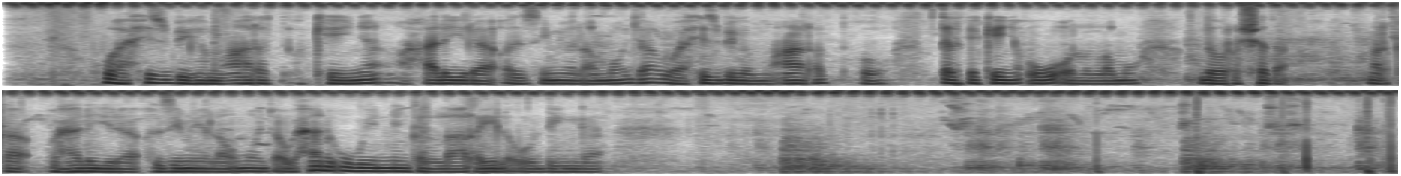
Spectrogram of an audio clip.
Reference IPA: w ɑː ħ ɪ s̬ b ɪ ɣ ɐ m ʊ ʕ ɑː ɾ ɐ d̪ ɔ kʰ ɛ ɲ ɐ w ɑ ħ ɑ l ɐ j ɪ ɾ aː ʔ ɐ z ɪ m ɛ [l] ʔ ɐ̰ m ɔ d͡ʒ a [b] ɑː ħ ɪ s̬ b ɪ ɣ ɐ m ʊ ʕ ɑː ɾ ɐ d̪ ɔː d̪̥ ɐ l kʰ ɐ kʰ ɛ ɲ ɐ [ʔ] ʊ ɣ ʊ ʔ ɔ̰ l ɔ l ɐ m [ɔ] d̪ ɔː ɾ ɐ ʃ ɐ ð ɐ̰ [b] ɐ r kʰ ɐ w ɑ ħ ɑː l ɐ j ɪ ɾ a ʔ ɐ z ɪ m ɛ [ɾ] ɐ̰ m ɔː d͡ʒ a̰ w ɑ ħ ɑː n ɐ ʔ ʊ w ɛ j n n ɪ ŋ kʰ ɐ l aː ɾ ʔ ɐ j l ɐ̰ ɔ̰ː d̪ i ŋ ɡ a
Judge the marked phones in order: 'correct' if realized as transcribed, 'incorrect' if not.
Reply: correct, incorrect, correct, correct, incorrect, incorrect

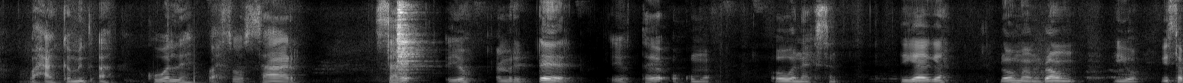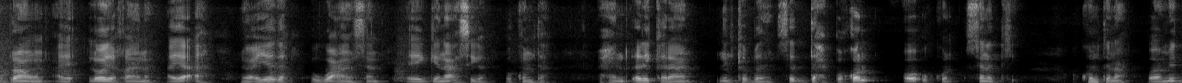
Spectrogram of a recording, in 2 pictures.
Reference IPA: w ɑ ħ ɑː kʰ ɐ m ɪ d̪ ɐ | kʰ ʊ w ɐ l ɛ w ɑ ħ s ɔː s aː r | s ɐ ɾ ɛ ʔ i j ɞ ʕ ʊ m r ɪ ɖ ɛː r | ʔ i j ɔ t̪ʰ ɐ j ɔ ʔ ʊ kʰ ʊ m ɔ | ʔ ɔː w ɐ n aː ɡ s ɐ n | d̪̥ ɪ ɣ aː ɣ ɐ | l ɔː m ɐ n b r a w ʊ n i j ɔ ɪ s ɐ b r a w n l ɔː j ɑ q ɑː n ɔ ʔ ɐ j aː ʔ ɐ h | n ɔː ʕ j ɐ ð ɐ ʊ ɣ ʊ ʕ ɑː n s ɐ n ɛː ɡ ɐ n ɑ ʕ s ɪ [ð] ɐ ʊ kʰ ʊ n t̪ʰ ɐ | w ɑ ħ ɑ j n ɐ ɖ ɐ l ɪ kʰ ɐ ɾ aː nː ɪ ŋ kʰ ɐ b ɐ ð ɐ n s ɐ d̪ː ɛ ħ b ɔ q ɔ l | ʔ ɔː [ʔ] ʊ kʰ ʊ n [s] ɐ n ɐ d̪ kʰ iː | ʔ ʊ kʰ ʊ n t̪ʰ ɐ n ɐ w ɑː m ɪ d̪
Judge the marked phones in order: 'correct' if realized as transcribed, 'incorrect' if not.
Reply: incorrect, correct, correct

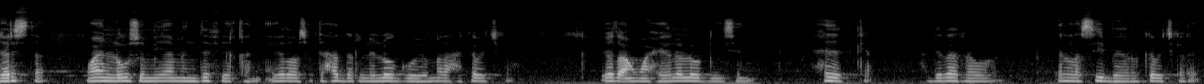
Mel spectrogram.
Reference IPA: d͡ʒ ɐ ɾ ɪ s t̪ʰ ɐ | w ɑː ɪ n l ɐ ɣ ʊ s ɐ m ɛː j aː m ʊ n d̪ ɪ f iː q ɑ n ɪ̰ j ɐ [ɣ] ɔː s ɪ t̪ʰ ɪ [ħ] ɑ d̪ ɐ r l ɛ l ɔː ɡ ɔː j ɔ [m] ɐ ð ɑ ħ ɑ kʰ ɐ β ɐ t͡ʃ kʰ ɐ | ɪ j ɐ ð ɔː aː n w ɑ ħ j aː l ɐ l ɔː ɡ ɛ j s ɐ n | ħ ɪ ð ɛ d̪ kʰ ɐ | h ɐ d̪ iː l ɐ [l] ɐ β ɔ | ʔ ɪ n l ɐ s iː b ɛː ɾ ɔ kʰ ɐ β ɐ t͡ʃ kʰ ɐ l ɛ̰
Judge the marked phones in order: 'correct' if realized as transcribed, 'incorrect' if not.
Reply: incorrect, correct, correct, incorrect

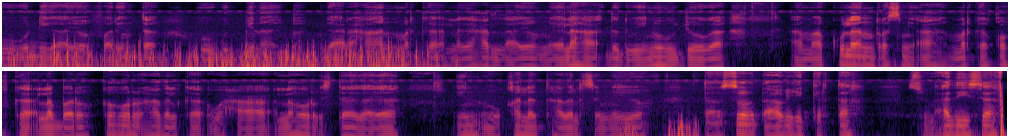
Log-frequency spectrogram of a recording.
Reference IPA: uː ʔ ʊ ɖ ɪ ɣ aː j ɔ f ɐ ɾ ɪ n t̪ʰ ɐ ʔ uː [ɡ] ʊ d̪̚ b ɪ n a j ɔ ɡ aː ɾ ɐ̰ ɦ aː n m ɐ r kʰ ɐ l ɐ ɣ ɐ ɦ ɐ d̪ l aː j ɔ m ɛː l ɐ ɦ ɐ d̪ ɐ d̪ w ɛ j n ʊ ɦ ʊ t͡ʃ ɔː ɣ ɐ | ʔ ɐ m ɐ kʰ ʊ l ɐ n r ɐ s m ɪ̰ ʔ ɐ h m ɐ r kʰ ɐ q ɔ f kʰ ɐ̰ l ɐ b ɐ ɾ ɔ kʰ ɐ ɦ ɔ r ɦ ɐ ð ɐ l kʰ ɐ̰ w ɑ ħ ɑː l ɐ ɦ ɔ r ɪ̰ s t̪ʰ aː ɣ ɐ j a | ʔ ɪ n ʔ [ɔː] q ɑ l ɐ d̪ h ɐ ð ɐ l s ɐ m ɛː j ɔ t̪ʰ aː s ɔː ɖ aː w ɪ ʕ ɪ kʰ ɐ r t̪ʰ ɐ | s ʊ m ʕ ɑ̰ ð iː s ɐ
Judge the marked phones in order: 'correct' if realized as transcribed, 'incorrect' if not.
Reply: correct, incorrect

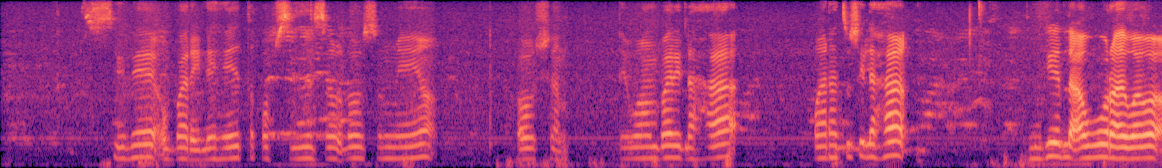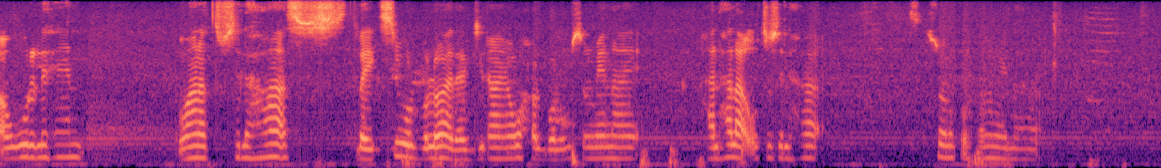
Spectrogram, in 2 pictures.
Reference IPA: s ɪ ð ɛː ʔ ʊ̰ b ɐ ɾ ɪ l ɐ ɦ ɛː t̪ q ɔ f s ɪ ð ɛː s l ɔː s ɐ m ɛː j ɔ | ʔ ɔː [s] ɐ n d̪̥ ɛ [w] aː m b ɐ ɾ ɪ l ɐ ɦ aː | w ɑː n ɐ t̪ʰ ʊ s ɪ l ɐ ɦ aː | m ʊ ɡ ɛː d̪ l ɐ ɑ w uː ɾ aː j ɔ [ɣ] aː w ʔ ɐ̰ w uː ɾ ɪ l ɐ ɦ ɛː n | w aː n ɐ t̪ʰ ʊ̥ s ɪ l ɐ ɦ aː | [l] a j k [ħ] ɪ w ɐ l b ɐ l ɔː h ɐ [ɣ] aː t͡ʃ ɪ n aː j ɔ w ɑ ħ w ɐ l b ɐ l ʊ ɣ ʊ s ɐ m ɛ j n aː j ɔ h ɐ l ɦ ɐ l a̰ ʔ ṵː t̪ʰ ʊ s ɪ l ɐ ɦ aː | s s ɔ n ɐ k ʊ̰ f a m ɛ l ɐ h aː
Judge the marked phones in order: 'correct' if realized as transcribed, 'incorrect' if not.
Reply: incorrect, correct, incorrect, correct, incorrect, incorrect

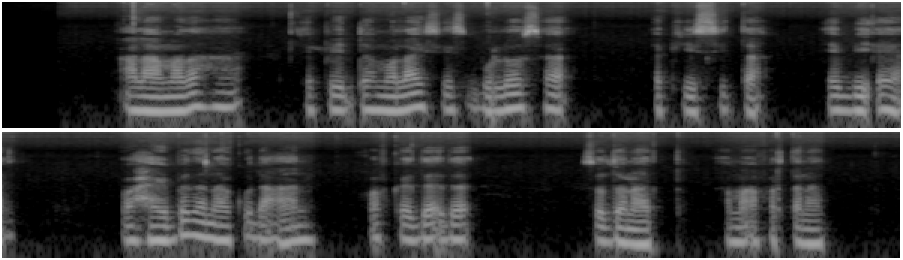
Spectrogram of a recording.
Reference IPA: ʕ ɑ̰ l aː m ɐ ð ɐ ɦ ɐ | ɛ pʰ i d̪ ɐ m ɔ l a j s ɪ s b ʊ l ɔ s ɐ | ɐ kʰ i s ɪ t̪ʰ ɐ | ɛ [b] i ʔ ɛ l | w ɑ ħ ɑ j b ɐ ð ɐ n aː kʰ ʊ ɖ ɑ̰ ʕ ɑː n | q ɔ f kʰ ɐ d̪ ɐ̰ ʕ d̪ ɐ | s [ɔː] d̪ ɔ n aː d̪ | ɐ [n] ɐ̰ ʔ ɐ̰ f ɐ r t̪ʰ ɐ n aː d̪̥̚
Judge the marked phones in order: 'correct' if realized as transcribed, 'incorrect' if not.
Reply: correct, incorrect, incorrect

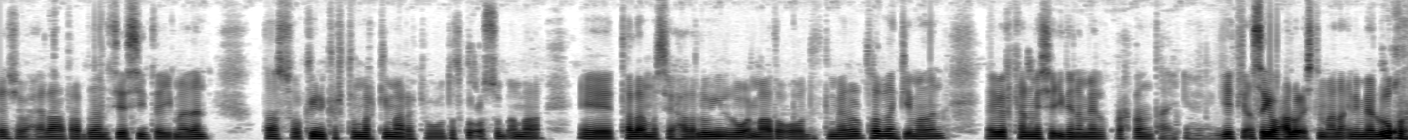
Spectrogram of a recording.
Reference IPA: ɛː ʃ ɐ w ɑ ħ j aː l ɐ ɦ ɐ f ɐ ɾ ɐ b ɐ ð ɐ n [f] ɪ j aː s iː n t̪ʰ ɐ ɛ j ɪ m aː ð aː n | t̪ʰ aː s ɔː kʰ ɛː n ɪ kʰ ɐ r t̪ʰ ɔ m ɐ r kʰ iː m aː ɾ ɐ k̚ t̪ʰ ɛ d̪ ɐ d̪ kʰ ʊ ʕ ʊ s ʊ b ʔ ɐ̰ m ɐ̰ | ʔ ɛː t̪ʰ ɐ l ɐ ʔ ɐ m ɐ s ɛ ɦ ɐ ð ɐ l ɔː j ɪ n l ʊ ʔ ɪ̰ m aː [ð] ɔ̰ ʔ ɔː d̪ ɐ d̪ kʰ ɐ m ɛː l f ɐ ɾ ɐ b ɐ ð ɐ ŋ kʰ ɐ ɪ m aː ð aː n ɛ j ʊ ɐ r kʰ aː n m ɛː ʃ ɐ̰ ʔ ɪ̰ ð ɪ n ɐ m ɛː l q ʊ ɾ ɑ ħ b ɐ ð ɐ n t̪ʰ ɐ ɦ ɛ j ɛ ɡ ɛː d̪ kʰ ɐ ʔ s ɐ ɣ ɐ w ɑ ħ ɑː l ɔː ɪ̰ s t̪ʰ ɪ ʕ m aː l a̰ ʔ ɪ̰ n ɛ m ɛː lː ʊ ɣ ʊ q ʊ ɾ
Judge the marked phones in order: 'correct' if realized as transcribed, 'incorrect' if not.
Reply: incorrect, correct

